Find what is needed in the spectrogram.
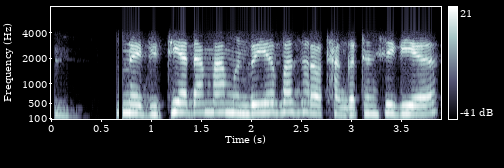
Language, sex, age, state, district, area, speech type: Bodo, female, 18-30, Assam, Kokrajhar, rural, conversation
